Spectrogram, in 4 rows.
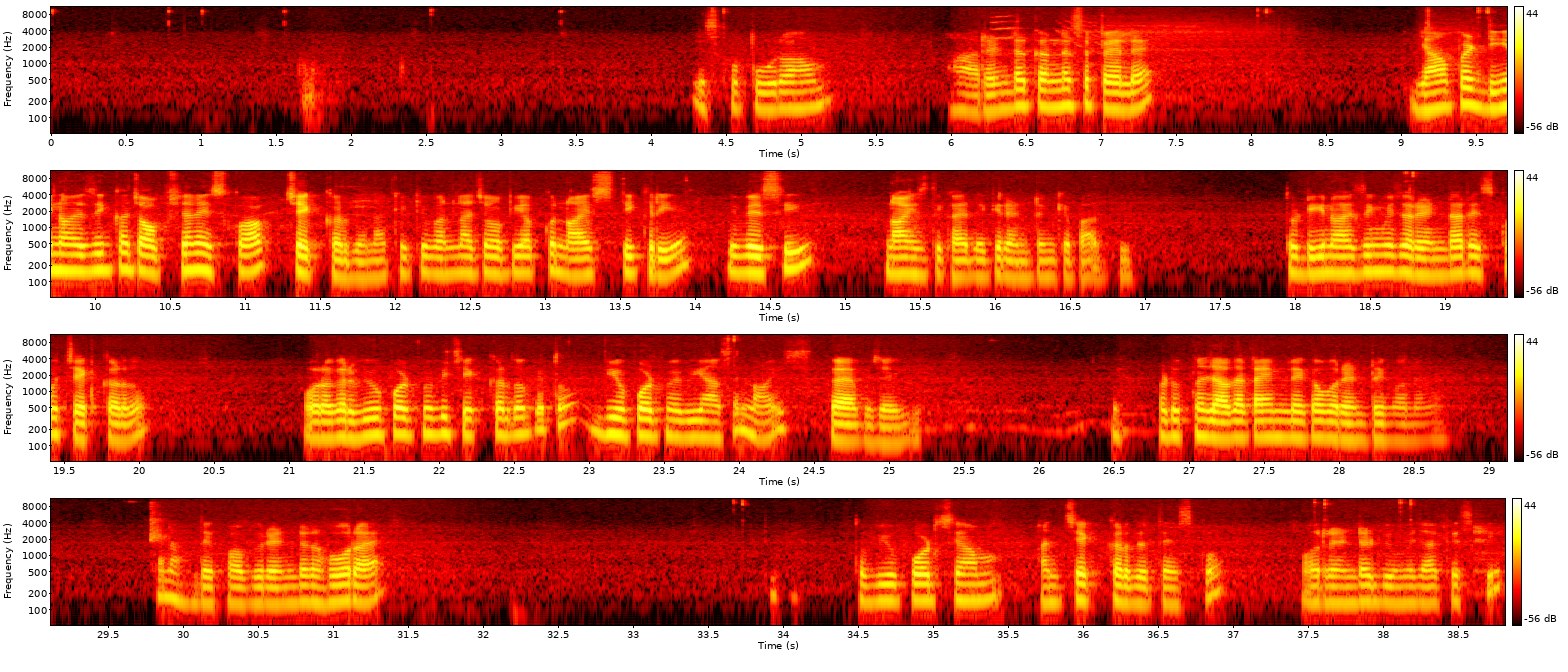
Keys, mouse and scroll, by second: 0.0-0.8 shift+middle drag, 1.0 click, 2.5 click, 4.4 click, 9.5 click, 18.8 click, 24.0 click, 36.5-37.5 middle drag, 37.5-38.8 drag.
